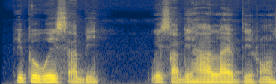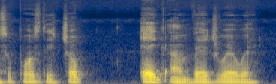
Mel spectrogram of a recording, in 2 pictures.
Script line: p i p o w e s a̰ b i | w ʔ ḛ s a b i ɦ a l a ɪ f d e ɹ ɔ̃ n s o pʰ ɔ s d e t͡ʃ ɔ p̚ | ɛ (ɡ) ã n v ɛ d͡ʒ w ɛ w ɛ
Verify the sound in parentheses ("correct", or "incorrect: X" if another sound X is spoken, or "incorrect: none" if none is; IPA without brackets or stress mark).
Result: correct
